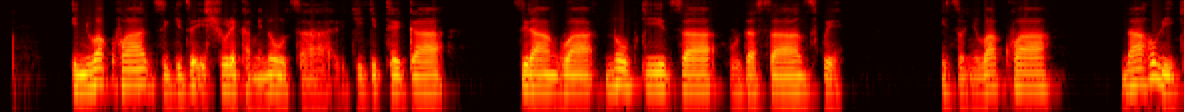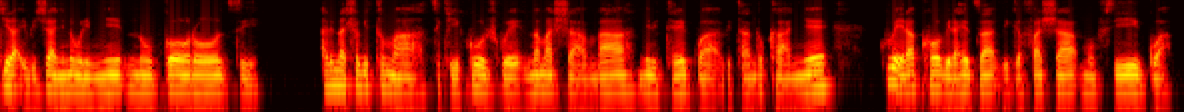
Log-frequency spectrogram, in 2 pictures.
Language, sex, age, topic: Rundi, male, 36-49, education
